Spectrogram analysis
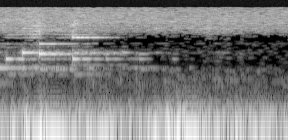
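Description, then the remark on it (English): A Samsung Android phone's startup chime as it boots up plays a few bright electronic tones that ring out and fade within about a second, over a steady low background rumble, with no one speaking. “See the, here's the boot animation. It's kind of taking some time here. There we go.”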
